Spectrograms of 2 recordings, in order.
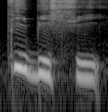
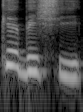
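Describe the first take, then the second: First: The first vowel sounds like 'i'. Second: The first vowel sounds like 'e'. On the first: The speaker calls it right. "Baka ang sinasabi niya is Kibishi" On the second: The speaker calls it wrong. "ano kaya yung Kebishi?"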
